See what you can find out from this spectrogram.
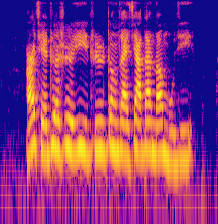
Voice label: Chinese Children Speech, Mobile phone

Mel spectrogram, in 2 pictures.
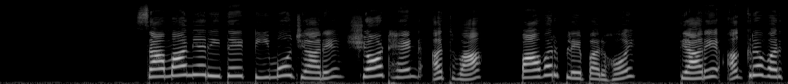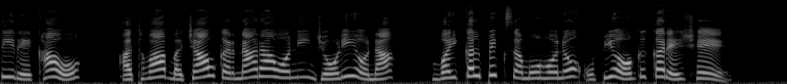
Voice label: Gujarati; indic-seamless

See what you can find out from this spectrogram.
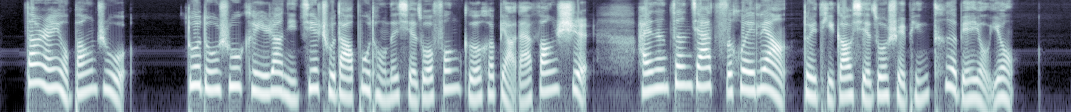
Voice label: zh female; KE-Omni

